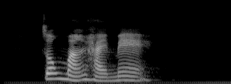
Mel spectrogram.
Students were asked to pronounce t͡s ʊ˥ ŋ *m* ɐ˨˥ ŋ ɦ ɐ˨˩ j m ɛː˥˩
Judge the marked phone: correct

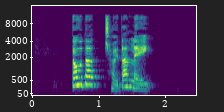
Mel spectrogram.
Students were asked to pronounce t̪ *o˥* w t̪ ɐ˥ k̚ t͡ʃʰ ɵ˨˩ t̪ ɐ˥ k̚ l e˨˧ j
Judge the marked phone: correct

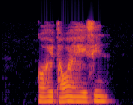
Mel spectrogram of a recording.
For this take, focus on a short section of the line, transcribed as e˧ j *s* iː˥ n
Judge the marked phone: correct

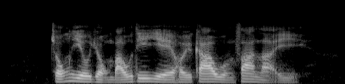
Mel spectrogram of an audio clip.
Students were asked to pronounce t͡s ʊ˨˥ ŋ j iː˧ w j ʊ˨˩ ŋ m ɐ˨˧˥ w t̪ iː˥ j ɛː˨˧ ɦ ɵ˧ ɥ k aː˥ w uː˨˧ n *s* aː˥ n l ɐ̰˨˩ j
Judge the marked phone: incorrect: f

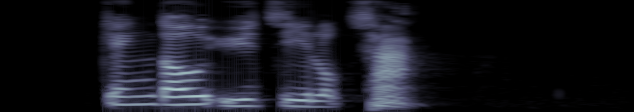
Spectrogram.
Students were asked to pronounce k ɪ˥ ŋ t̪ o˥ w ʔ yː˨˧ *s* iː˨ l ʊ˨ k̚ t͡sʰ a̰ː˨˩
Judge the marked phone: incorrect: t͡s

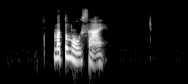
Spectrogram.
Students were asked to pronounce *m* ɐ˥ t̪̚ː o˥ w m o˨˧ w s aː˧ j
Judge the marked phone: correct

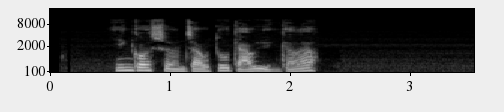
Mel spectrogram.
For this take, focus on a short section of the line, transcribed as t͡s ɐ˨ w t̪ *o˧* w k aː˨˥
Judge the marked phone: incorrect: o˥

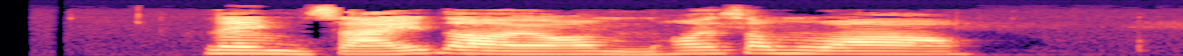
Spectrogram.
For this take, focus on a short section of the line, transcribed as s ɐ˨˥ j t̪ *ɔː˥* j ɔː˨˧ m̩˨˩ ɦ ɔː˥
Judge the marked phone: incorrect: ɔː˨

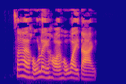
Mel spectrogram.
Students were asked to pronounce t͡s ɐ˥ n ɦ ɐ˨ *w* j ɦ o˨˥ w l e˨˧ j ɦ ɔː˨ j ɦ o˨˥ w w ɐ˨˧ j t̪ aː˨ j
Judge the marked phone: incorrect: none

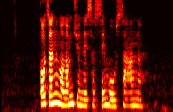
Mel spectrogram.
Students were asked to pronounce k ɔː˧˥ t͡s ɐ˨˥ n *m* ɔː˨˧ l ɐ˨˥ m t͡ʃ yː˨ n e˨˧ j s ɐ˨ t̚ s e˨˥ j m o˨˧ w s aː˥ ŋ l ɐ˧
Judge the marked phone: incorrect: ŋ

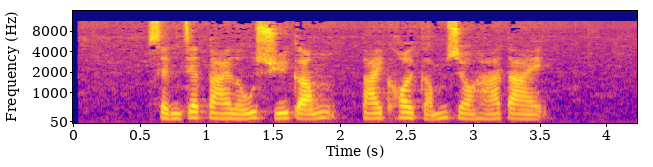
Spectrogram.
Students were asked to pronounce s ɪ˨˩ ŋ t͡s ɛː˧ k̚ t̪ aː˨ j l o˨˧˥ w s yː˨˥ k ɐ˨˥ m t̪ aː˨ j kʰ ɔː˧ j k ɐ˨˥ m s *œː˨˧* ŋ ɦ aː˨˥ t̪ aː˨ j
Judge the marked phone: correct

